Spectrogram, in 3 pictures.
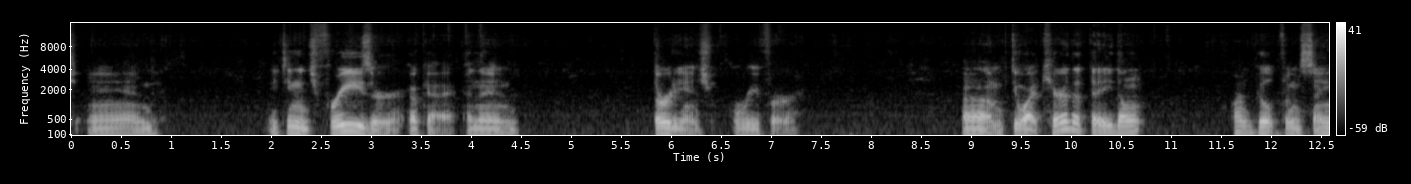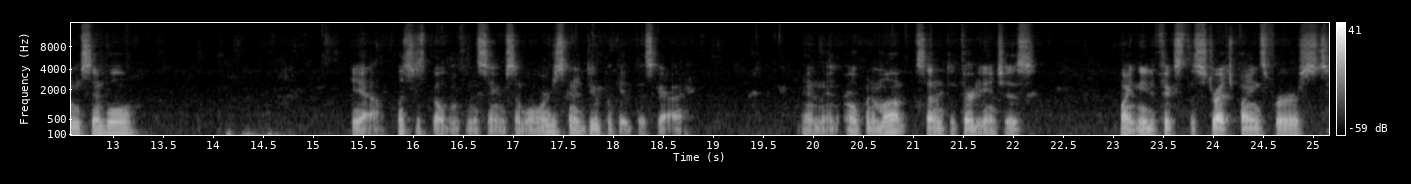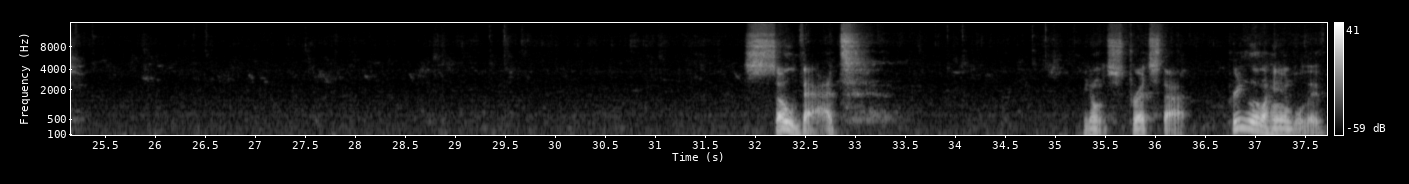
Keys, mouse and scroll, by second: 2.2 click, 3.5 click, 3.8 click, 6.2 click, 10.7 click, 13.0-15.0 drag, 14.8-16.4 right drag, 17.5 click, 19.3 right click, 20.7 click, 24.0 click, 25.1 right click, 26.3 click, 29.3 click, 33.8 click, 34.7 click.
